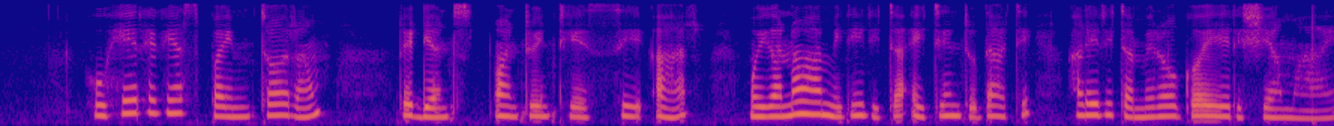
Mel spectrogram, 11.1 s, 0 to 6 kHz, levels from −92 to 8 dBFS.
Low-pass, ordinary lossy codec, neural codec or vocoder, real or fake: 5.4 kHz; none; none; real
